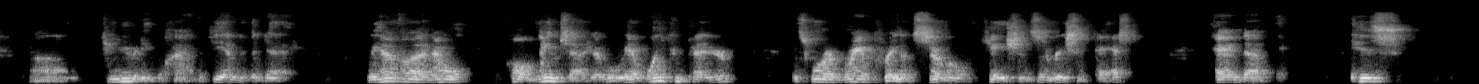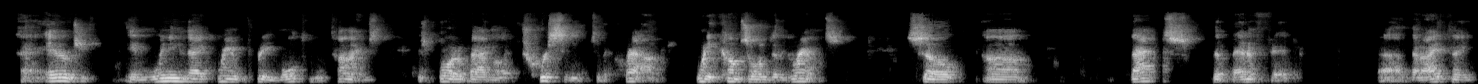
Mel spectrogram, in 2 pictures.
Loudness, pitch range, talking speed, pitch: -16 LUFS, 120-155 Hz, 145 wpm, 130 Hz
